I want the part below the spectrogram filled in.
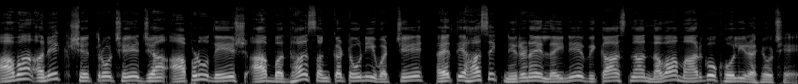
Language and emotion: Gujarati, neutral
